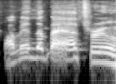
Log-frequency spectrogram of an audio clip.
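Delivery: high, squawking mother call from off-stage; screeching mom voice. Retold or imitated. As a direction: yell it like a nagging sitcom mom. Imitating the sitcom mother.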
